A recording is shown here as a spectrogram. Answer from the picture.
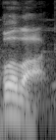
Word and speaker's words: Bullock: He's made it known that he wants to be called Bullock.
